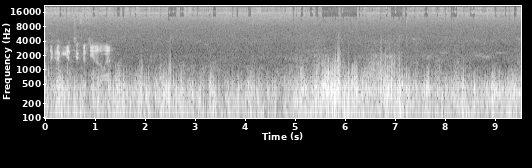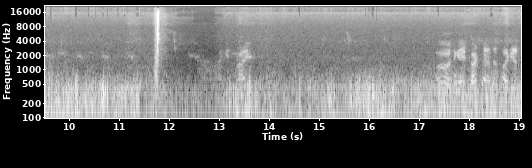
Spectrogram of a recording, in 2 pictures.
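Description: Wind buffeting a microphone on a golf course, a loud continuous low rumble with gusts that swell and ease, easing near the middle before building again.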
